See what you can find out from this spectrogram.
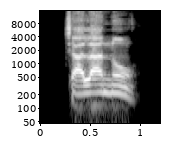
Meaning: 1. to drive; to pilot (an automobile, etc.) 2. to turn on
- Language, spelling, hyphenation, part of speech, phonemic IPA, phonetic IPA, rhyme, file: Bengali, চালানো, চা‧লা‧নো, verb, /t͡ʃa.la.no/, [ˈt͡ʃa.laˌno], -ano, LL-Q9610 (ben)-চালানো.wav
